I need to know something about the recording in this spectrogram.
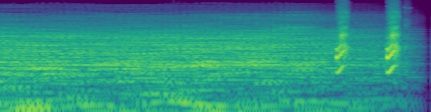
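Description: Steady background from a game broadcast with music playing. Near the end the background fades and two short, sharp sneaker squeaks come about half a second apart.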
